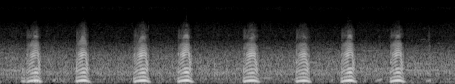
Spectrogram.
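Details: Bar-headed goose giving a steady series of eight nasal, harmonic honks, each a short rising-falling note repeated roughly every half second, with faint background hiss.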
